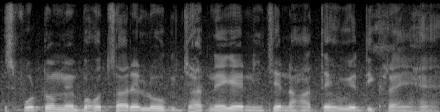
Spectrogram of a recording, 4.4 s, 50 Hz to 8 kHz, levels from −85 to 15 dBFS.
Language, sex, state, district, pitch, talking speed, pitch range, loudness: Hindi, male, Bihar, West Champaran, 105 Hz, 190 wpm, 100-115 Hz, -14 LUFS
